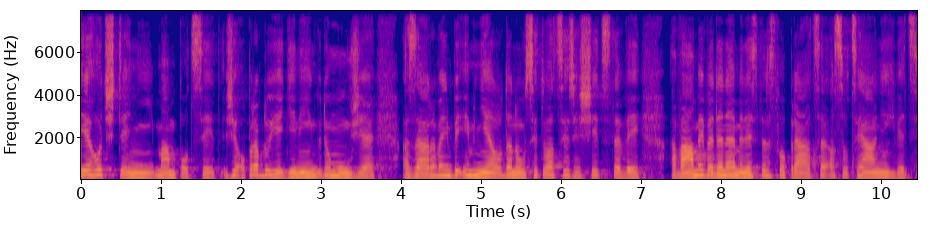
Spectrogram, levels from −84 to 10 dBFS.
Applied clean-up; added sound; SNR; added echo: neural mask model Resemble Enhance denoiser.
